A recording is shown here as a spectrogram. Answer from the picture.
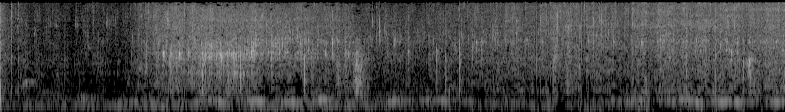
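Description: A banana-leaf parcel of marinated chicken sizzling in a little hot oil in a steel kadai. The sizzle swells about a second and a half in and goes on with small crackles as the parcel is pressed and shifted in the pan.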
